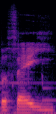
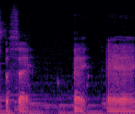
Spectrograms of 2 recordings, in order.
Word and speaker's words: buffet: Yeah, watch out for that A sound at the end because you don't want to tense up too much. It's not buffet. It's buffet. Just like the letter A.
